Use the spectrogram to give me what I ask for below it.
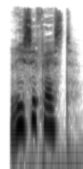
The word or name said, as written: ridsefast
